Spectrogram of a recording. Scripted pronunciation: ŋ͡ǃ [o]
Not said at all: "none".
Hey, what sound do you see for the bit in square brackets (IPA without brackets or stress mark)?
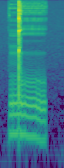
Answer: u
